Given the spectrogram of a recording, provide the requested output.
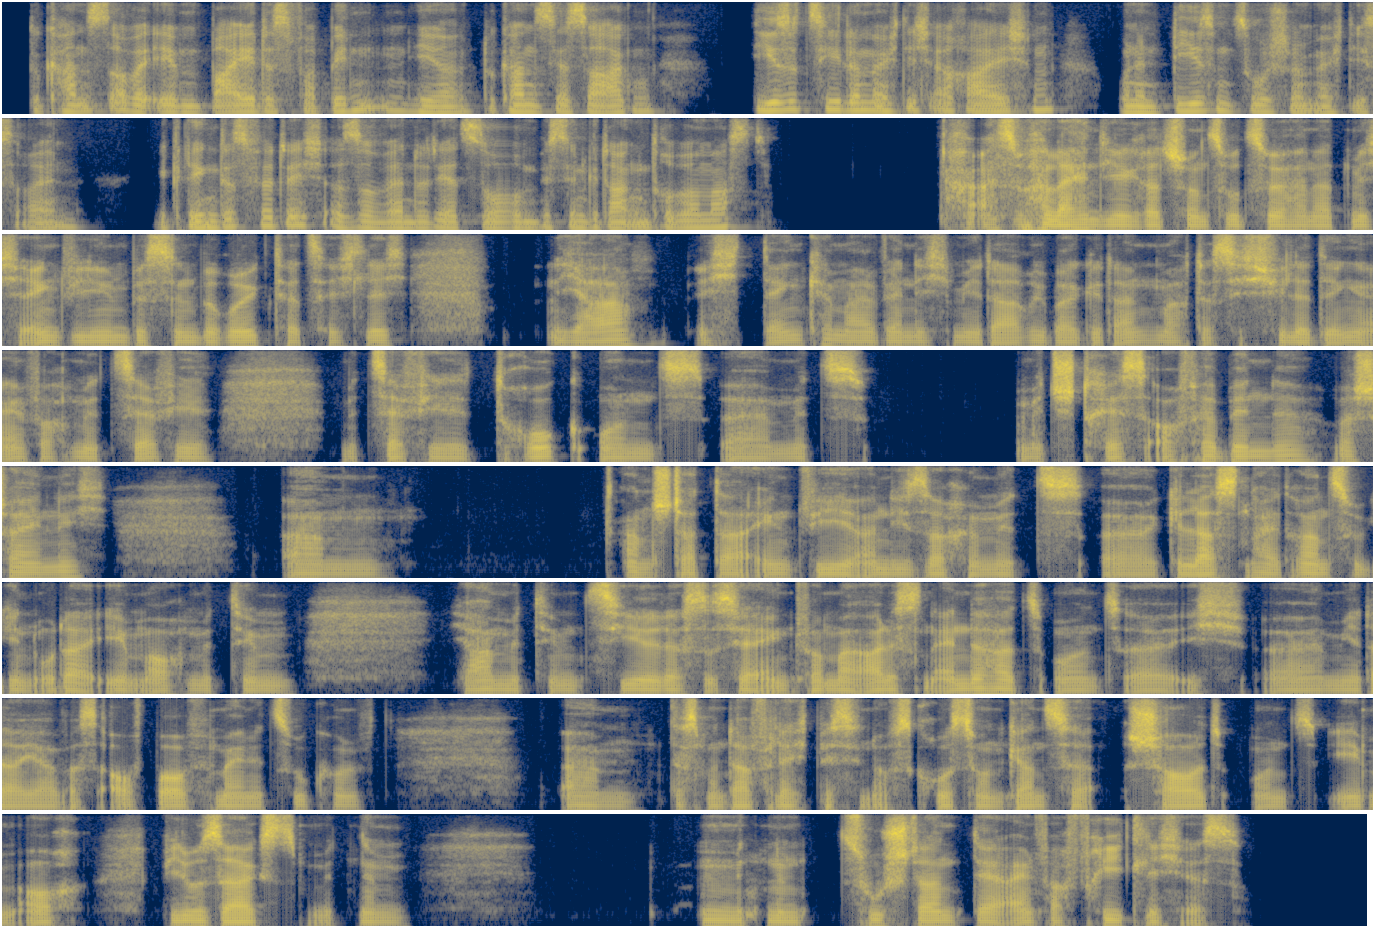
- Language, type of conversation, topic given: German, advice, Wie finde ich heraus, welche Werte mir wirklich wichtig sind?
- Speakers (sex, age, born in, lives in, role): male, 25-29, Germany, Germany, user; male, 30-34, Germany, Germany, advisor
- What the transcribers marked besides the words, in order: stressed: "diesem"; laughing while speaking: "Also"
